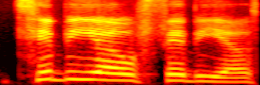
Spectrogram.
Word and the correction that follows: tibiofibular: So you have a tibia in your leg and a fibula, the long tibiofibular.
